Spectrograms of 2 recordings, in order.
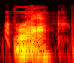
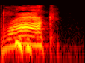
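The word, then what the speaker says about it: B'rock: I'm sorry, B apostrophe R-O-C-K, which is pronounced Brock. – Brock.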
